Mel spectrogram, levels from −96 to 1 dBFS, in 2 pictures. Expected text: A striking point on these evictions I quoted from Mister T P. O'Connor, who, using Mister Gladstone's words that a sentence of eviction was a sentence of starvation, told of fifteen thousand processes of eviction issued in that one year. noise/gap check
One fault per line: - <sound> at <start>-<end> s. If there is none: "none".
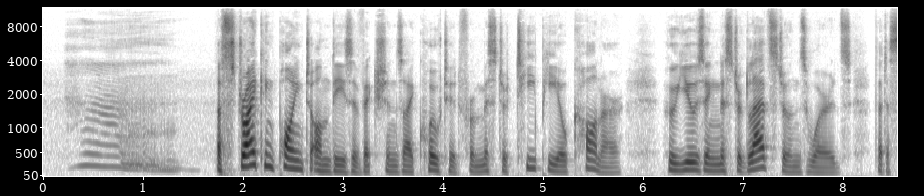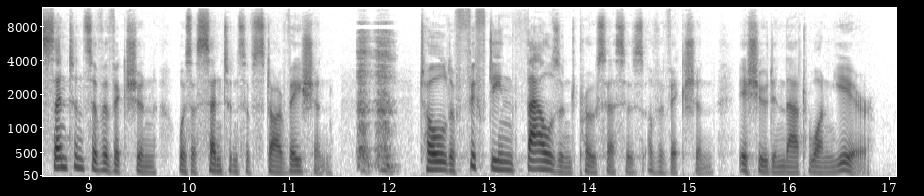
- sigh at 0.2-1.6 s
- sniff at 11.7-12.1 s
